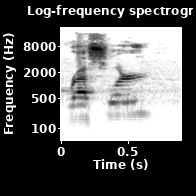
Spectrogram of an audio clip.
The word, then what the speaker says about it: Roessler: Well, yeah, if I go down south, I'll say cattle Roessler, and then the...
